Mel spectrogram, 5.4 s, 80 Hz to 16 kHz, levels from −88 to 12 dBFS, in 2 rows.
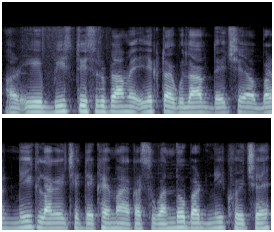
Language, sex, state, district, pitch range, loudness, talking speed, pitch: Maithili, male, Bihar, Samastipur, 125-140 Hz, -16 LUFS, 255 wpm, 130 Hz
